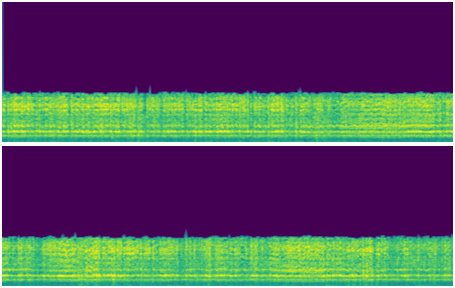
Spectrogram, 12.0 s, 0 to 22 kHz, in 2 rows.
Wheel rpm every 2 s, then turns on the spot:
220, 230, 220, 220, 230, 230.
none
